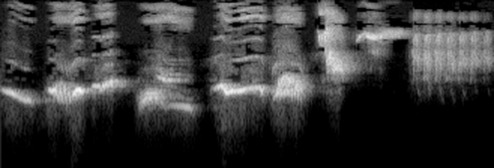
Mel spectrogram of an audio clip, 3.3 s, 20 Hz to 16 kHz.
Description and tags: Turdus merula 11
Morning song of a common blackbird, one bird, one recording, with a H4, denoising with Audacity.
blackbird, field-recording, nature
